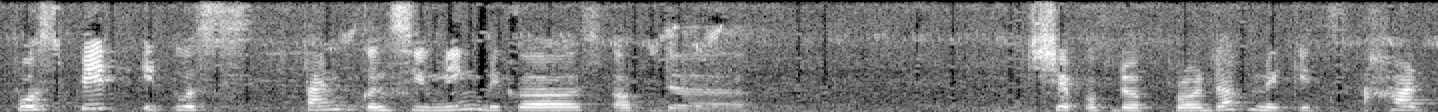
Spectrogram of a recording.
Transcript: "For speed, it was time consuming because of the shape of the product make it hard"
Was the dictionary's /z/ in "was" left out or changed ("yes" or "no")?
yes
